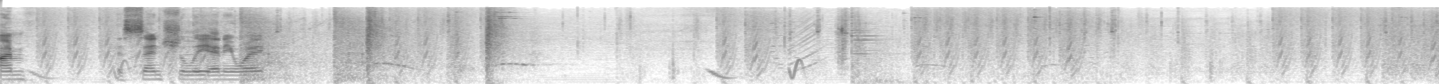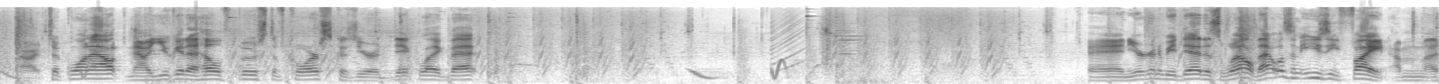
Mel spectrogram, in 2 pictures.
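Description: Small guns fire rapidly in a video game.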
